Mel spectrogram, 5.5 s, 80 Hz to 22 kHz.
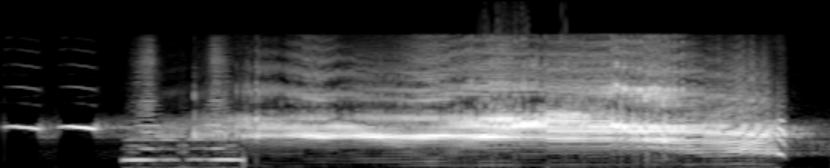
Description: hunter scan; hl2

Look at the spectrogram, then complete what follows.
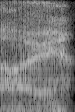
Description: robot pain

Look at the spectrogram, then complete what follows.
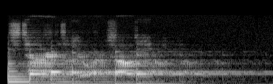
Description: start

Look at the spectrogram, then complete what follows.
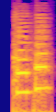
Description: doot

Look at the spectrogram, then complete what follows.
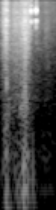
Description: mgun draw

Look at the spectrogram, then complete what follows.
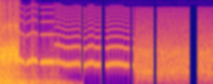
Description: die; clonecop

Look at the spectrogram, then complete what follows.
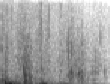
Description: footstep, zombie

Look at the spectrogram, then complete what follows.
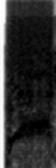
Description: huegh

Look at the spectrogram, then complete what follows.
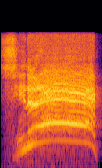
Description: scatter beam ha

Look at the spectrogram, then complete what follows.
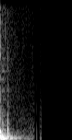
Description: metal

